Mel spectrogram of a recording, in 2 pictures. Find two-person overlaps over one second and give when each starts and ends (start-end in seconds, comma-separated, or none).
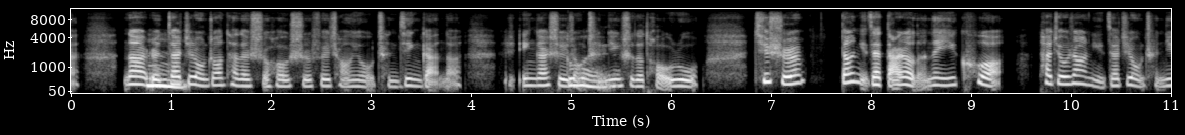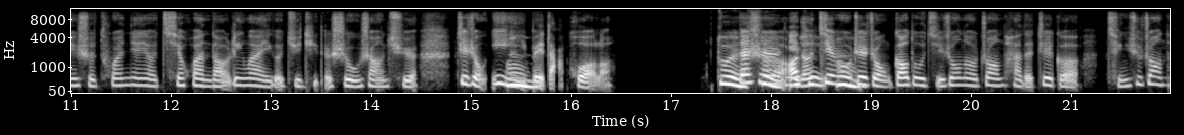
17.7-19.0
